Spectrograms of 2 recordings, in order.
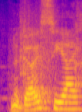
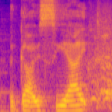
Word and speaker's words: negotiate: as long as you learn how to say the word negotiate I mean no one says propitiate one never hears initiate you know we don't appreciate it when you say negociate you've never said substantiate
